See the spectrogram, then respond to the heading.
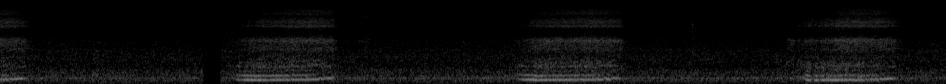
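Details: Sleeping Sphynx cat: regular snoring breaths, about 20 a minute, each a rasping inhalation with a soft buzzing tone; snoring.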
